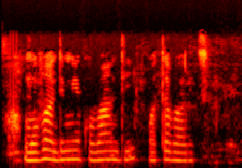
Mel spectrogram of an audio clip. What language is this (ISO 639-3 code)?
kin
